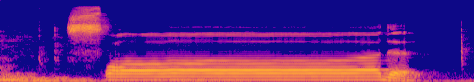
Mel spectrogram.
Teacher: صاد، یہ صاد بھی 3 حرفی حرف ہے، اور یہ سیٹی والا حرف بھی ہے، اس کو پڑھتے وقت سیٹی کا آواز بھی نکلے، اور موٹا حرف ہے تو یہ موٹا بھی پڑھا جائے گا. صاد.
